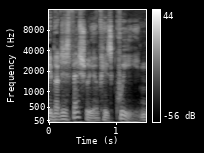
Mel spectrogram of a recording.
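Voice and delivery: ordinary delivery

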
